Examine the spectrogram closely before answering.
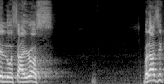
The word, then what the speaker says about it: Los Iros: Some people say Los Iros. But that's the correct pronunciation. But my grandmother used to say Los Ciro.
